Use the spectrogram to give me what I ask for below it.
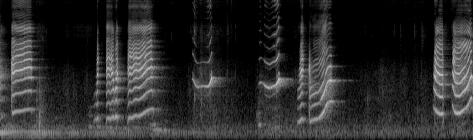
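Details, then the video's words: A pet Indian ringneck (rose-ringed) parakeet calling out to everyone, giving loud, harsh, rising squawks and whistled notes in short bursts, some drawn out and slurred, over a faint background hum. "Best ringneck Indian parrot calling everyone"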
